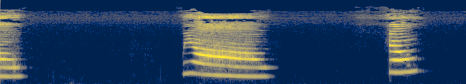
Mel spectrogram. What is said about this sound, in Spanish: Adelante, gatito Yugo Yugo. Miau, miau, miau, miau. Miau, miau, miau,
